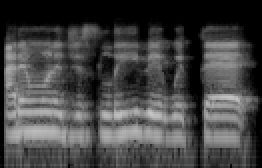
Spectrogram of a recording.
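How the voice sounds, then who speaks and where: A middle-aged woman, an author answering interview questions in an earnest, warm way, often laughing lightly. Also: medium pitch, little pitch movement, normal speed. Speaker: children's book author.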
